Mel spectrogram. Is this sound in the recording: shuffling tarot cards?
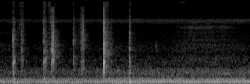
yes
